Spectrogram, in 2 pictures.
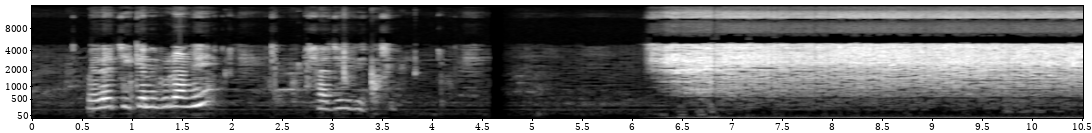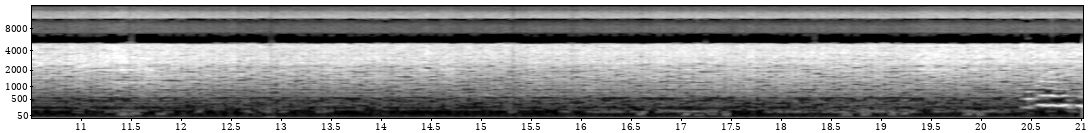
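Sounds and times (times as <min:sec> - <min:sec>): chicken sizzling in a pan: 0:06.2 - 0:21.0.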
